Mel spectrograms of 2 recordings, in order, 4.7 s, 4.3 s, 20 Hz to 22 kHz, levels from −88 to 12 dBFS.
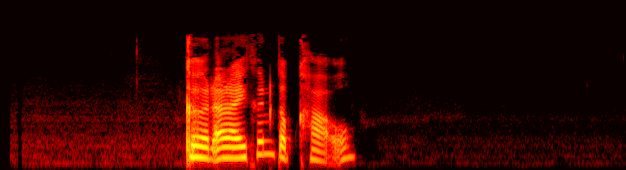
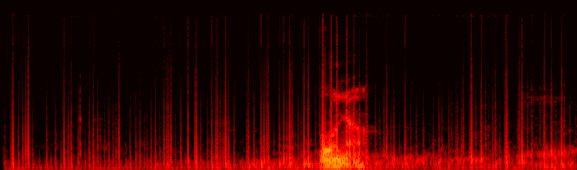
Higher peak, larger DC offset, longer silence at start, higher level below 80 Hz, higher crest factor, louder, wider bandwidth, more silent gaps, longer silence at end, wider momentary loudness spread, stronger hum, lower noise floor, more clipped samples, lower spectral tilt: first, 0 dBFS vs -18 dBFS; neither; first, 1.4 s vs 0.05 s; second, -72 dBFS vs -56 dBFS; about the same, 22 dB vs 24 dB; first, -18 LUFS vs -37 LUFS; second, 10.5 kHz vs 16.5 kHz; neither; first, 2.05 s vs 0 s; second, 14 LU vs 27 LU; neither; first, -73 dBFS vs -59 dBFS; neither; second, -4 dB/octave vs -8 dB/octave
